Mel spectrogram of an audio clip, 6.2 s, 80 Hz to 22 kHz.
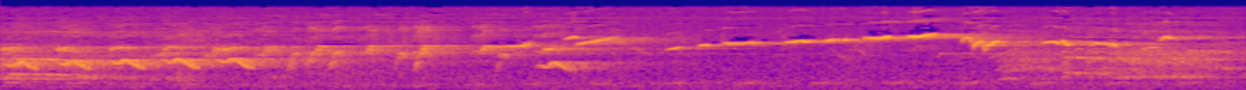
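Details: Oriental magpie-robin in Ubon Ratchathani, Thailand, 7 January 2021, recorded with a Nikon P1000; a varied run of whistles, opening with quick dipping notes and climbing into long, high rising whistles.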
